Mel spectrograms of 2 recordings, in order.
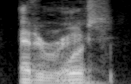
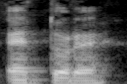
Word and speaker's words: Ettore: Ettore. What's the correct one? Well, I would say that one's pretty much correct for English, but in Italian it's Ettore.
